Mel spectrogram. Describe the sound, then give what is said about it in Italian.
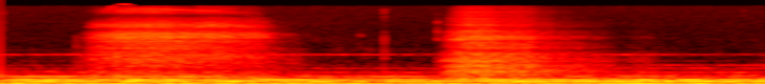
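A deep breath is taken, heard as two long, airy rushes of breath about a second apart. Both are quiet and soft, with nothing else around them. “Prendo un bel respiro”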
